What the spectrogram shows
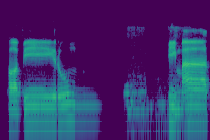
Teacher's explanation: Domah tanwin bertemu dengan huruf ba, bacaan iklab, dibaca membalik. Tanwinnya dibaca mim.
